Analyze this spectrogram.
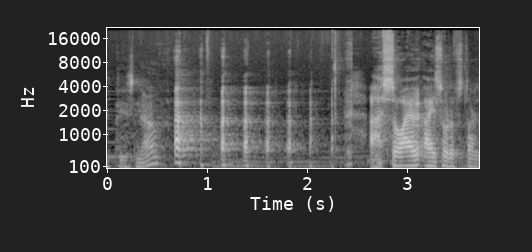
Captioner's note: laughter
